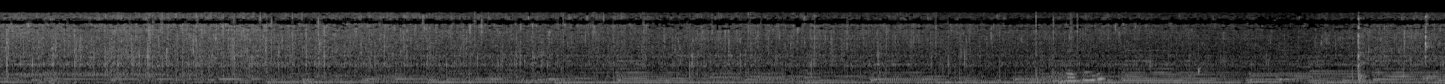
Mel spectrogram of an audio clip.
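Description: Spring onion frying with green chili, garlic and peanuts in hot oil, a dense, continuous loud sizzle throughout with faint stirring, no voices.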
